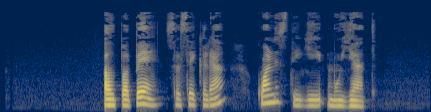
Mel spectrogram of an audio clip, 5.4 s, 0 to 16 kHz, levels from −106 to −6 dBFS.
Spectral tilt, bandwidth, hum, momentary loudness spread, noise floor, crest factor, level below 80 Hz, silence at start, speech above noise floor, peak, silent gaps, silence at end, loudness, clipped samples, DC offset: -6.5 dB/octave; 11.5 kHz; none; 14 LU; -81 dBFS; 28 dB; -74 dBFS; 1.3 s; 54 dB; -2 dBFS; none; 0.85 s; -27 LUFS; under 0.1%; under 0.1%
